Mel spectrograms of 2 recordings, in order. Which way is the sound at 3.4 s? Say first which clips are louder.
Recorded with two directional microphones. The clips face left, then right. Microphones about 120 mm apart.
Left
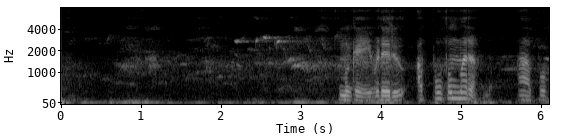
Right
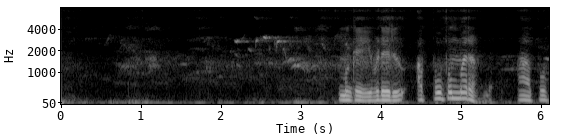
Right 8 dB; 15° right (ahead or behind).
